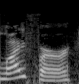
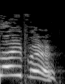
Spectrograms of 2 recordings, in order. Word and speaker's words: Leifer: to Bud Freeman like he just mispronounced my name can you have him redo it it was like and now it airs you know it's on the DVDs please welcome Carol leer you ever heard Michael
